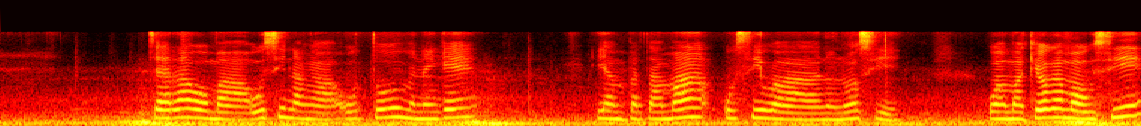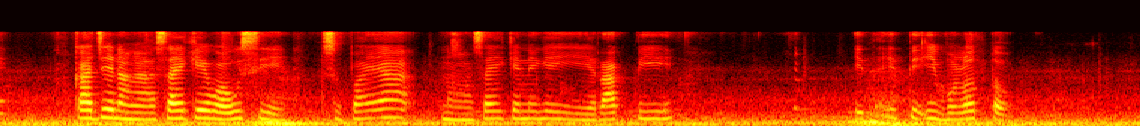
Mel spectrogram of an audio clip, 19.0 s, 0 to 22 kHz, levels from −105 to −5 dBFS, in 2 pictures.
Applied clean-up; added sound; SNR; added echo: none; Train; 3 dB; none.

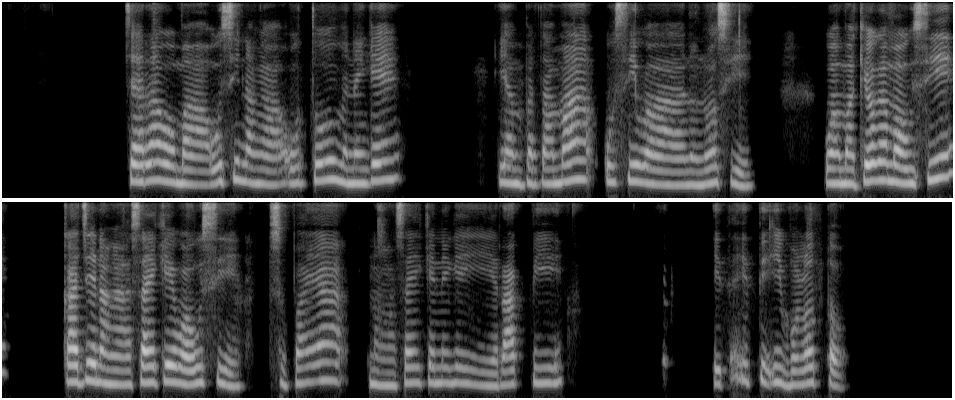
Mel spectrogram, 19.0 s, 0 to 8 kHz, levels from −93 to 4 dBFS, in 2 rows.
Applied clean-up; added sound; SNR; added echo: neural mask model Resemble Enhance denoiser.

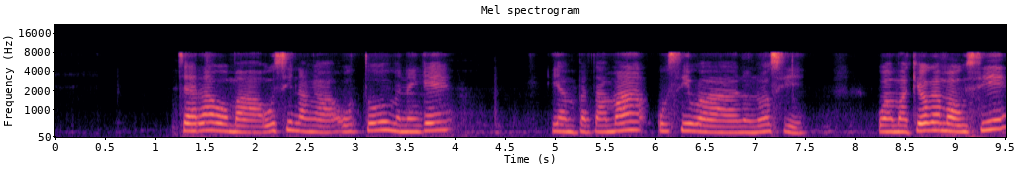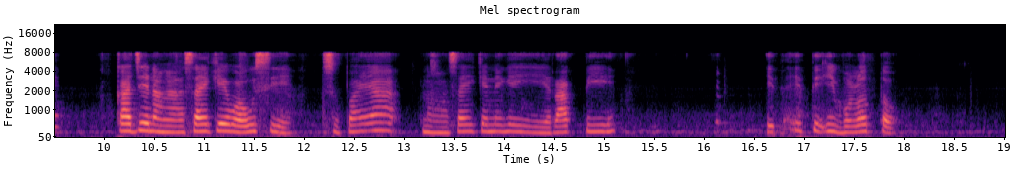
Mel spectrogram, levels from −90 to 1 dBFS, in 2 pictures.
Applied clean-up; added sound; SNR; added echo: neural separator model SepFormer DNS4.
